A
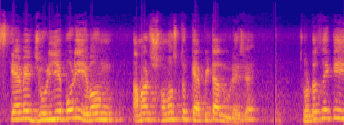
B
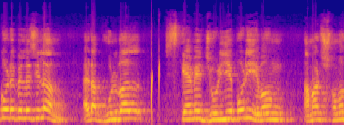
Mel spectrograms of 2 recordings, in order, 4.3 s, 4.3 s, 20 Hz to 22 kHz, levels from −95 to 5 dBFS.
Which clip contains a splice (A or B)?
A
